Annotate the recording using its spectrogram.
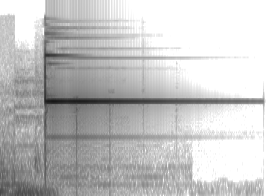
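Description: A single bright bell-like ding sound effect, struck sharply about a third of a second in and ringing out on one clear pitch, fading away over about a second and a half: a transition sting leading into the channel's logo end card.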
